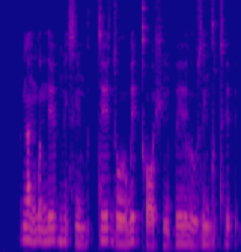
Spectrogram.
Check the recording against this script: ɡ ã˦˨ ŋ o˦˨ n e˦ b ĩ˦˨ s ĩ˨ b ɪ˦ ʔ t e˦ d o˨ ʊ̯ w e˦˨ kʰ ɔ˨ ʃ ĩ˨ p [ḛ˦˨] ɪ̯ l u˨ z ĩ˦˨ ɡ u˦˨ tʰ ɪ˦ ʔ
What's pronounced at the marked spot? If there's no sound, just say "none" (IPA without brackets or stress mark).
e˦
